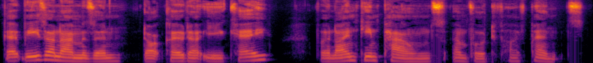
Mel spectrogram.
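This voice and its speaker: A man giving a casual, unscripted product review in a halting way, often repeating himself. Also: mid-range voice, darkish tone, no room sound, clean studio sound.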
